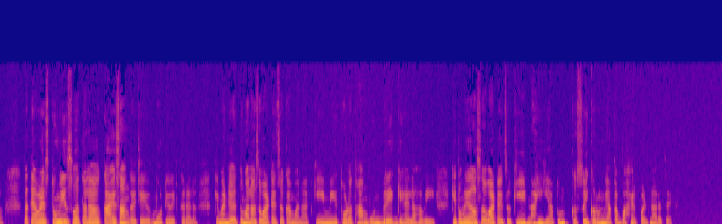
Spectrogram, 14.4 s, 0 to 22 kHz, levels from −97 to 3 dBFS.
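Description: No technical faults can be heard anywhere in the clip.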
